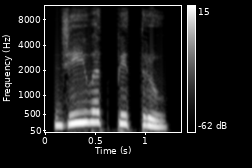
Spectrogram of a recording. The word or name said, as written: ಜೀವತ್ಪಿತೃ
